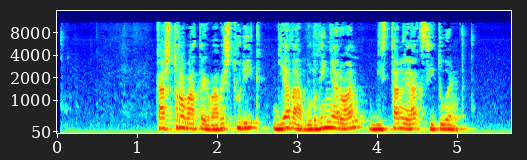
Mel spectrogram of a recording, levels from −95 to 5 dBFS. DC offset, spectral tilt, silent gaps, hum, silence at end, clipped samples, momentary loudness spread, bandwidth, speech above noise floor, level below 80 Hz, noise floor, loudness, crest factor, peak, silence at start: under 0.1%; -6 dB/octave; none; none; 0.5 s; under 0.1%; 4 LU; 11.5 kHz; 34 dB; -38 dBFS; -45 dBFS; -12 LUFS; 12 dB; 0 dBFS; 1.25 s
